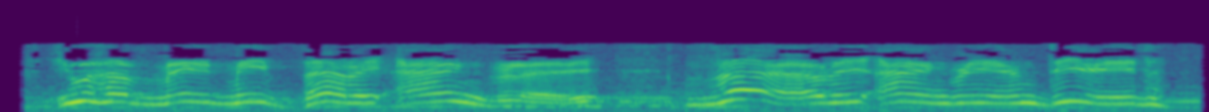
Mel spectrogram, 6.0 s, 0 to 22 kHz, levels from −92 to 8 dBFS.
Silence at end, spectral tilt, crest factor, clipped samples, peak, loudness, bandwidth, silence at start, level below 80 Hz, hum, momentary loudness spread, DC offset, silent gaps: 0.05 s; -3.5 dB/octave; 14 dB; under 0.1%; 0 dBFS; -13 LUFS; 5.4 kHz; 0.1 s; -44 dBFS; none; 6 LU; 0.5%; none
